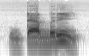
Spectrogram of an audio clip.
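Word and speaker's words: debris: इसका प्रोनाउंसिएशन होता है डेब्री, एस आप प्रोनाउंस नहीं करेंगे।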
